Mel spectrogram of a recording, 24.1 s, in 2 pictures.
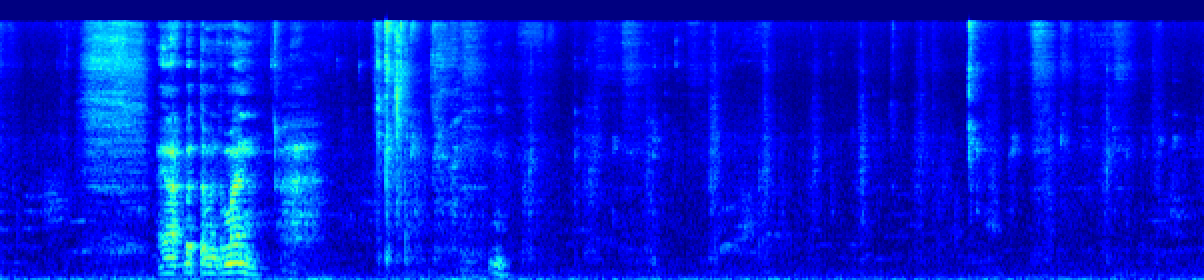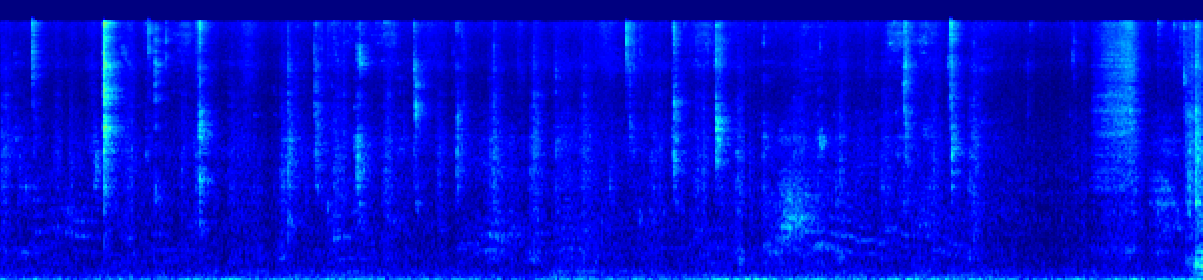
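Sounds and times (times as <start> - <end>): crunching raw vegetables: 3.6 - 22.0.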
